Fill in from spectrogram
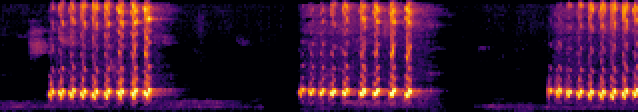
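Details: Lure sound of an actively singing yellow-vented bulbul, played to draw replies from other bulbuls. Three loud runs of about nine quick, even, bright chuk-like notes recur every two and a half seconds over a quiet background.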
